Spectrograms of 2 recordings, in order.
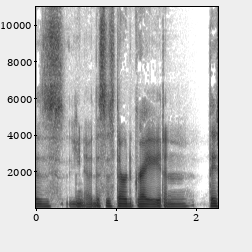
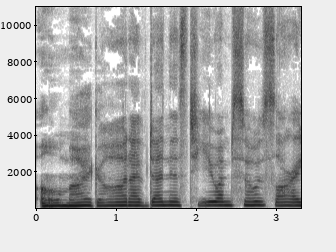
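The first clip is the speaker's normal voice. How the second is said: slow, dramatic mock apology; overplayed sorry to a friend; 4 semitones higher, slower than usual. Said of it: "I was like".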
